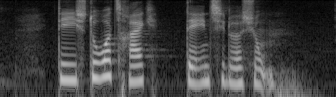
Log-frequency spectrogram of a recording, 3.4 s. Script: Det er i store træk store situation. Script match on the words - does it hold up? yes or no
no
